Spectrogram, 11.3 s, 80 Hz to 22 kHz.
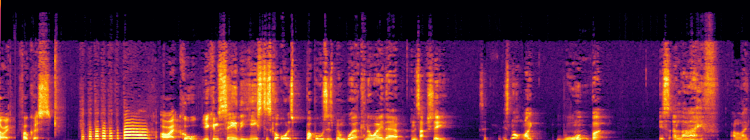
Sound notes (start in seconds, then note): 1.2 mimics trumpet blowing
